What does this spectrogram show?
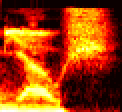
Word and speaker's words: Yauch: Yauk? Adam Yauch.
